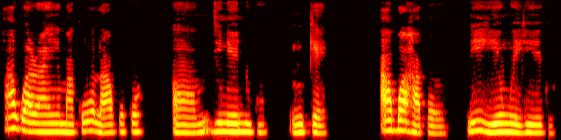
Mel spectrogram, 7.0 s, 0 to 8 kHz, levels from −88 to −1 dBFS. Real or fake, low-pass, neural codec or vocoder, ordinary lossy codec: real; none; none; none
